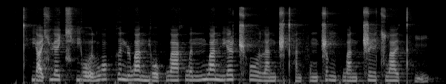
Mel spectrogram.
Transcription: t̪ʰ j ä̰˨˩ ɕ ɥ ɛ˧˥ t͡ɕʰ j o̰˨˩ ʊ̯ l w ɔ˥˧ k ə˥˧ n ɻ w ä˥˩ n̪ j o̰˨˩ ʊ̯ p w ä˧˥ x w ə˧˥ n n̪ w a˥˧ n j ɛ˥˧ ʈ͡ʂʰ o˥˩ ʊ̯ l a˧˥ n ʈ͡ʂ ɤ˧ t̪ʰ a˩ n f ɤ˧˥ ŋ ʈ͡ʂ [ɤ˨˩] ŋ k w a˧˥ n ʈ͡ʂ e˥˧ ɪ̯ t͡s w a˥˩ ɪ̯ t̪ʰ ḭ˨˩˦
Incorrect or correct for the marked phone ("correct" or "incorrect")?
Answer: incorrect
